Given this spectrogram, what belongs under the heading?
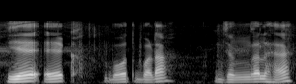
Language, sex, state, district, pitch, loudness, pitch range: Hindi, male, Uttar Pradesh, Saharanpur, 125 Hz, -20 LUFS, 115-140 Hz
